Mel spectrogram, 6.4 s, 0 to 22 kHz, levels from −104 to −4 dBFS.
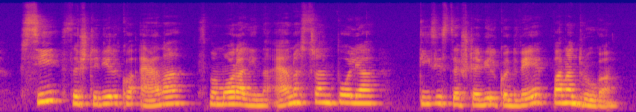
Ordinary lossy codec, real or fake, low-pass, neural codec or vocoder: none; real; 19.8 kHz; none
